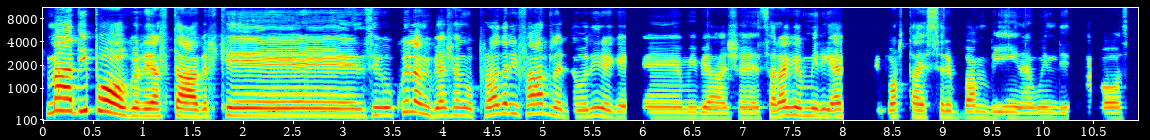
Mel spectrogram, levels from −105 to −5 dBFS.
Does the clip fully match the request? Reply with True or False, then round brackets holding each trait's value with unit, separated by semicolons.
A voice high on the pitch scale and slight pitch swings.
False (200 Hz; 5.3 semitones)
